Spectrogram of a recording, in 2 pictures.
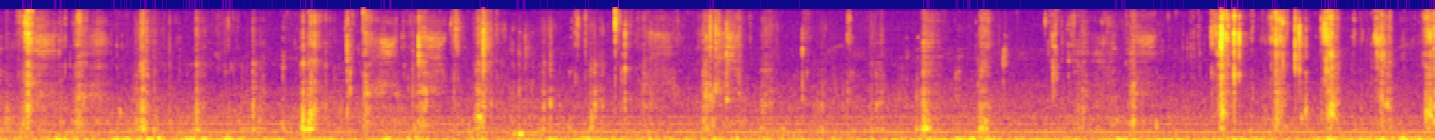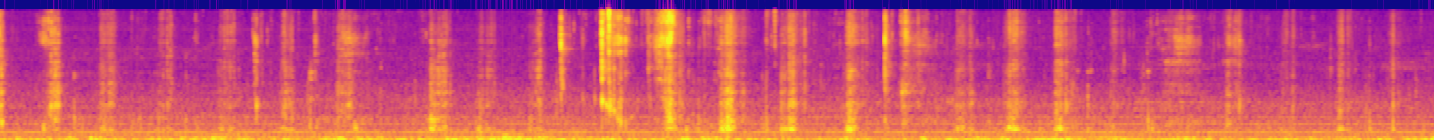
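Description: Close-up eating sounds of a person chewing boiled field snails and spicy bean salad: wet chewing with many sharp, irregular mouth clicks. A faint steady hum lies underneath.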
